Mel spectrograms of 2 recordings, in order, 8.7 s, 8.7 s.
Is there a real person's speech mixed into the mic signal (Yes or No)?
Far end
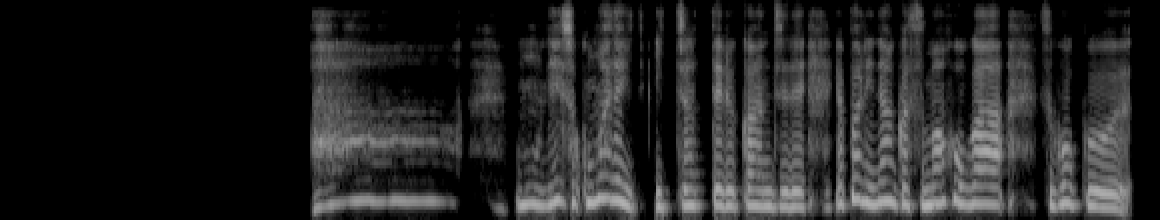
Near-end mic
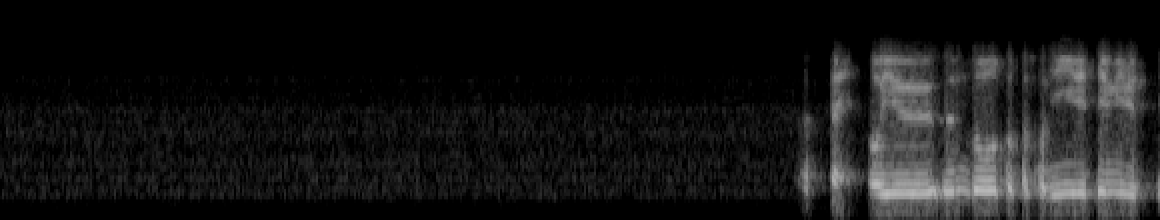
Yes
